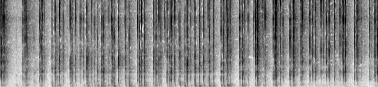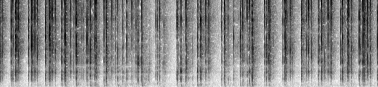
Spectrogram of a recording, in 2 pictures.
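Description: Long nails quickly tap and scratch a teal plastic body scrub bottle lying on its side. The result is a fast, steady run of crisp, bright clicks and scrapes with almost no low end. Each tap dies away almost instantly.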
